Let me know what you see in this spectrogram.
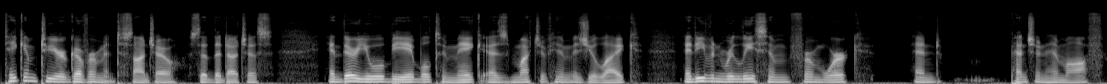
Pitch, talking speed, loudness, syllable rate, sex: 115 Hz, 185 wpm, -20 LUFS, 4.8 syllables/s, male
